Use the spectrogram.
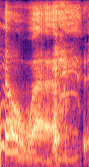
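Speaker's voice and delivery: high, loud disbelieving shout; amazed outburst. Retold or imitated. Caller reacting to coworker's confession, high amazed shout.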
